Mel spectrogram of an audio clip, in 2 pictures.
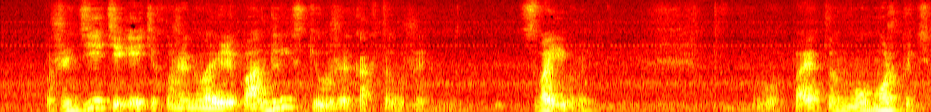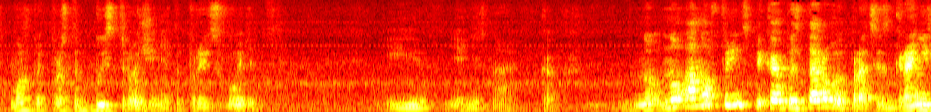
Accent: Moscow, Russia; Вот я родился в Москве. Я 34 года я прожил в Москве.

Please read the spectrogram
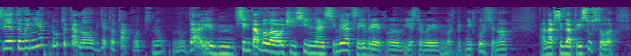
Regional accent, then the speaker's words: Moscow, Russia; А я вырос в Москве

